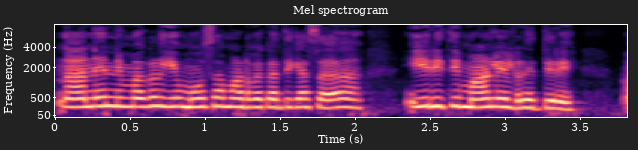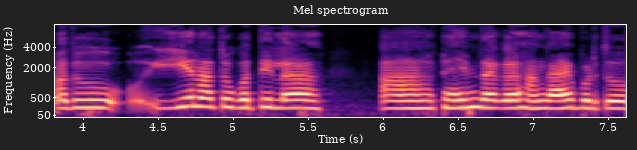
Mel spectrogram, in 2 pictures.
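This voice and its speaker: A woman's voice: fairly high pitch, flat delivery, fairly quick, pauses often, a little mellow, lightly acted. A woman voicing an earnest young village husband in a cartoon serial, apologizing. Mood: apologetic pleading. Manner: pleading, apologetic.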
